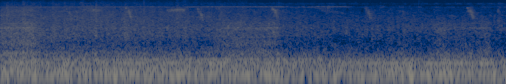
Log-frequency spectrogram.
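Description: Faint riverside ambience: scattered short, high chirps of small birds and a thin high insect-like tone for a few seconds in the middle, over a low steady rumble.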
